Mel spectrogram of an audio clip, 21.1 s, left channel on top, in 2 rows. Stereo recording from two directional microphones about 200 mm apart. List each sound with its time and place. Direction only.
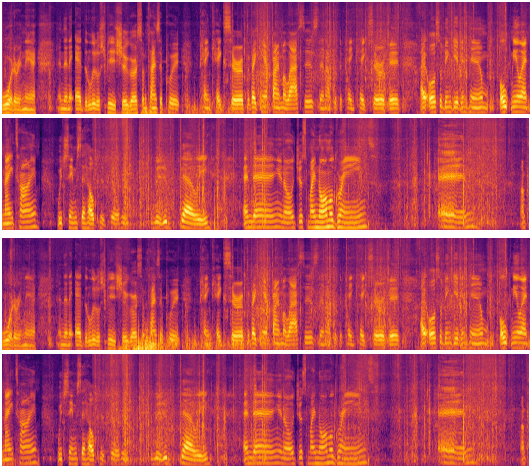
0.2 s speech: 45° left (ahead or behind)
14.1 s speech: 25° left (ahead or behind)
19.2 s a sound: 45° left (ahead or behind)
